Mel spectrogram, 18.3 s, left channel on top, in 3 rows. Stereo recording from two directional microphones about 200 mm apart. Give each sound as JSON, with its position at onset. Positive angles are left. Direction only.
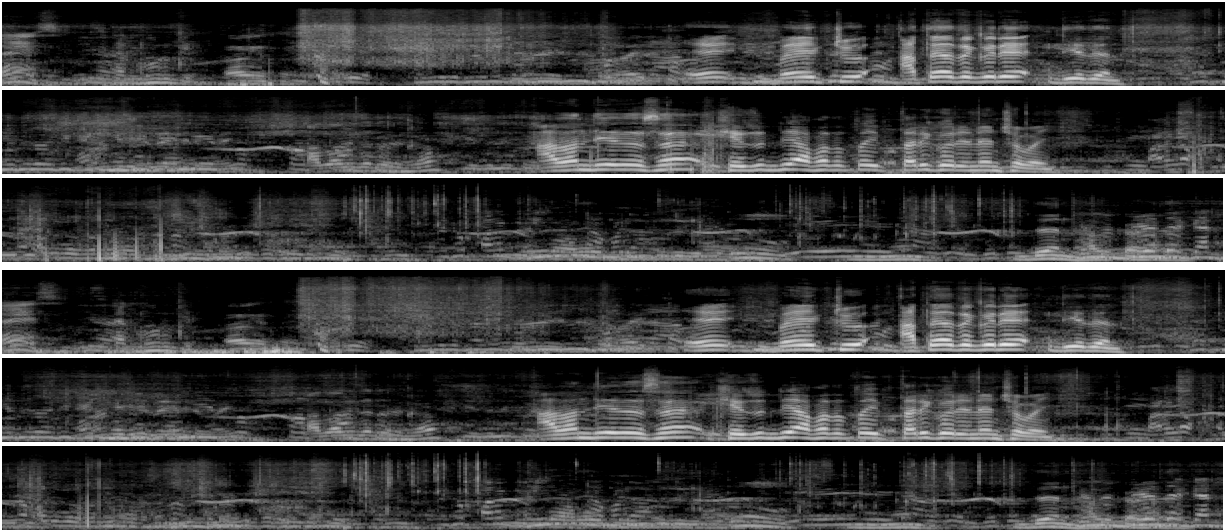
{"t": 3.4, "sound": "a man's voice", "side_deg": -40}
{"t": 8.8, "sound": "speech", "side_deg": -15}
{"t": 10.0, "sound": "a man's voice", "side_deg": -5}
{"t": 17.4, "sound": "speech", "side_deg": 15}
